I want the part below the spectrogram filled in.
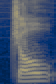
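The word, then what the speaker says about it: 周: 중국의 9위는 저우라고 했지만 발음은 쪼우 이렇게 됩니다.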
